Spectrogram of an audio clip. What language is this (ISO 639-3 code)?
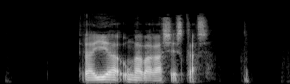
glg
